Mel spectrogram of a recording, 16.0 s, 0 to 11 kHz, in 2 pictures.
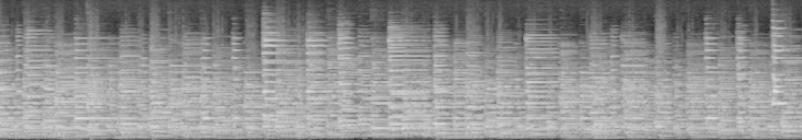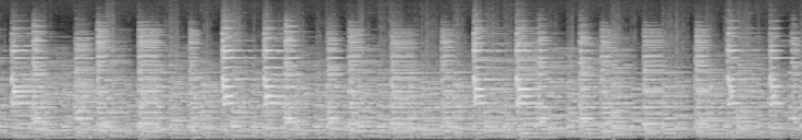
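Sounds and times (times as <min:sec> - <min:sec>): piano background music: 0:00.0 - 0:16.0.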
